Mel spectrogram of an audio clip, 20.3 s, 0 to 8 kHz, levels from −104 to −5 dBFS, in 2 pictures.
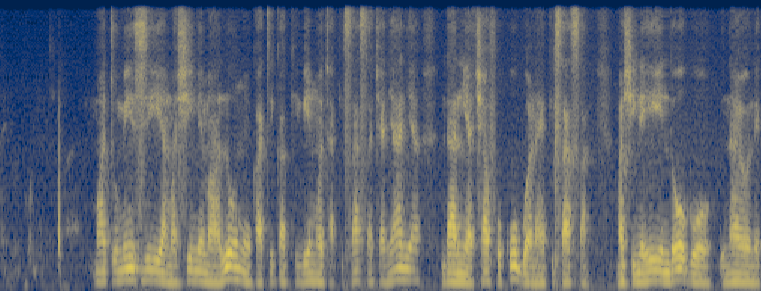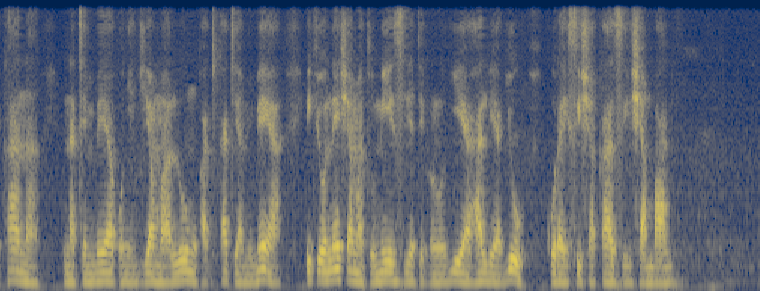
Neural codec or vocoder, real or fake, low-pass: codec, 16 kHz in and 24 kHz out, 1 kbps, XY-Tokenizer; fake; 7.2 kHz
